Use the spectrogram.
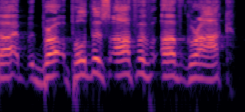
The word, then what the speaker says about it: Grok: So I pulled this off of Grok. Finally saying it right, Aaron. I finally stopped saying like Gronk, like Gronkowski.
